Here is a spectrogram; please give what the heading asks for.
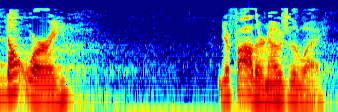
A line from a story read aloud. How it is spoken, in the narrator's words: his mother gently said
